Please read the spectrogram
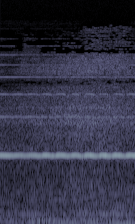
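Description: Background devotional music: a flute holds one long, steady note.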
